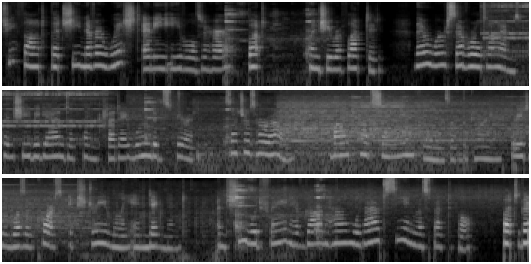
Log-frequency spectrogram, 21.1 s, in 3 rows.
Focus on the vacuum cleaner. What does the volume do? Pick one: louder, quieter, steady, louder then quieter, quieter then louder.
quieter.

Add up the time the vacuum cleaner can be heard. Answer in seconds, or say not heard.
5 s.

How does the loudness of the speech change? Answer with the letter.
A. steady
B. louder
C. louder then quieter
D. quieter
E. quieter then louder
A.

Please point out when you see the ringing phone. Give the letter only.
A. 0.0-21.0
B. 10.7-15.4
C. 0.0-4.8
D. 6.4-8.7
D.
